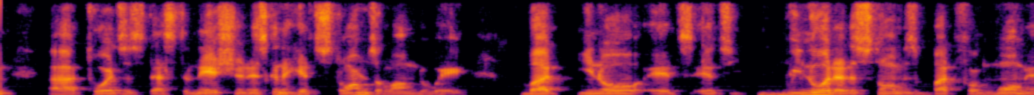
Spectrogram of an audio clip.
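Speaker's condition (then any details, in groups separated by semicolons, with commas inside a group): No condition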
